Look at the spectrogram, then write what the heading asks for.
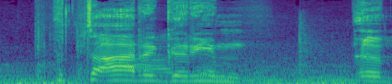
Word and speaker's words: Птаргрим: Птаргрим... П не читается.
